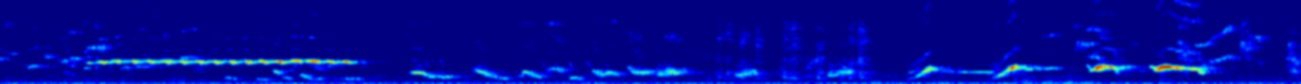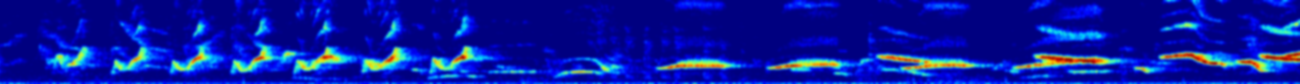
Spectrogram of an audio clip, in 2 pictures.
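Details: Caged tamed Chinese hwamei starts with a steady buzzy trill, then scattered soft notes, building into fast rattling and loud, varied whistled phrases by the end.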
